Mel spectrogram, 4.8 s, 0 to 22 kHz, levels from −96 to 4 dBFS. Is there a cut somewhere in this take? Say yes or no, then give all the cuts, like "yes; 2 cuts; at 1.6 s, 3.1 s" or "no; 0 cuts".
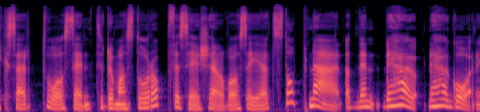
no; 0 cuts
